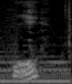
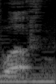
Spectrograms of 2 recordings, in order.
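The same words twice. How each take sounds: First: The L sound is clearly pronounced. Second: The L is dropped, sounding like woof. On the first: "we have an L in it. It actually comes out most of the time" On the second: "as in like the barking noise"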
